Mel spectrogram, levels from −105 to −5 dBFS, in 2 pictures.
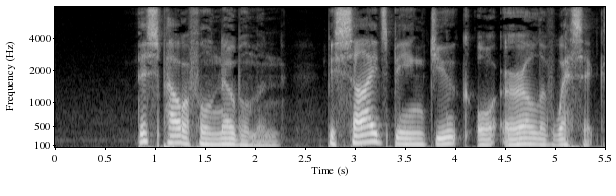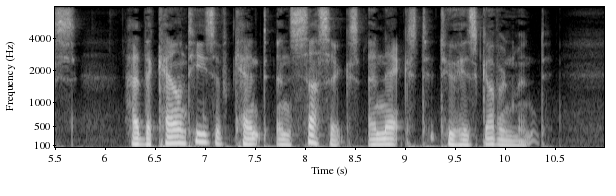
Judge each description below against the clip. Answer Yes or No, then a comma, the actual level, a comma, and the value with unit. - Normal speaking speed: No, slow, 120 wpm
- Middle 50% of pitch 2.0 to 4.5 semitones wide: Yes, average, 3.5 semitones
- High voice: No, low, 115 Hz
